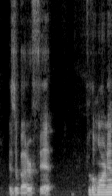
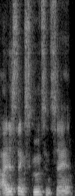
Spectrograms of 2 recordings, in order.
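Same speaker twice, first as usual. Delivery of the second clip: ordinary delivery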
